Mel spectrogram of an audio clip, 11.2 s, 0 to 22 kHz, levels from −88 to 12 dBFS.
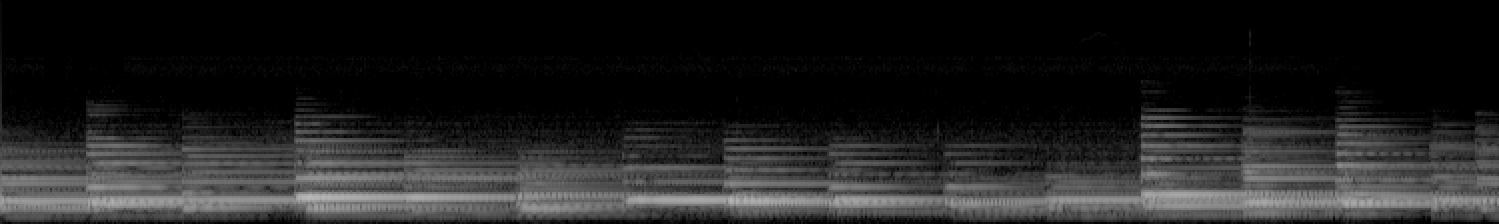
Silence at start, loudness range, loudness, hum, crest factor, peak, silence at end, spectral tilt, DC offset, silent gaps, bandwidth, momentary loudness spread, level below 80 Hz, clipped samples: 0 s; 4 LU; -29 LUFS; none; 16 dB; -12 dBFS; 0 s; -8.5 dB/octave; under 0.1%; none; 7 kHz; 11 LU; -86 dBFS; under 0.1%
